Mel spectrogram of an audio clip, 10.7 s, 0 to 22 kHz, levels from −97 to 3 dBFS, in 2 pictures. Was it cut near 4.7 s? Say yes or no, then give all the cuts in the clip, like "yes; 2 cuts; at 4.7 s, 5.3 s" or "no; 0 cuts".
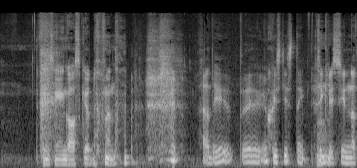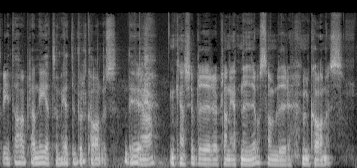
yes; 1 cut; at 4.7 s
